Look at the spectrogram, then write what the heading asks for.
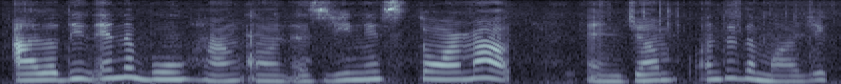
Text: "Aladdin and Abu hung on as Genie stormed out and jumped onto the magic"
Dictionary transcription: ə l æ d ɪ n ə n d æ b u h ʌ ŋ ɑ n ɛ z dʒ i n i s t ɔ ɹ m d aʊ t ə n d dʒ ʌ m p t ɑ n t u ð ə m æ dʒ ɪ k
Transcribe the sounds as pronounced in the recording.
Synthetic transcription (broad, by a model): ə l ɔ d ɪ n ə n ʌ b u h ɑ ŋ ɑ n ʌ dʒ i n i s t ɔ ɹ m aʊ t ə n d dʒ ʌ m p ɑ n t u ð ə m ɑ dʒ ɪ k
